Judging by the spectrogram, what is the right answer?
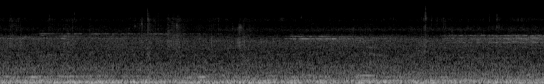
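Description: Steady low rumbling background noise, with no distinct event.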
